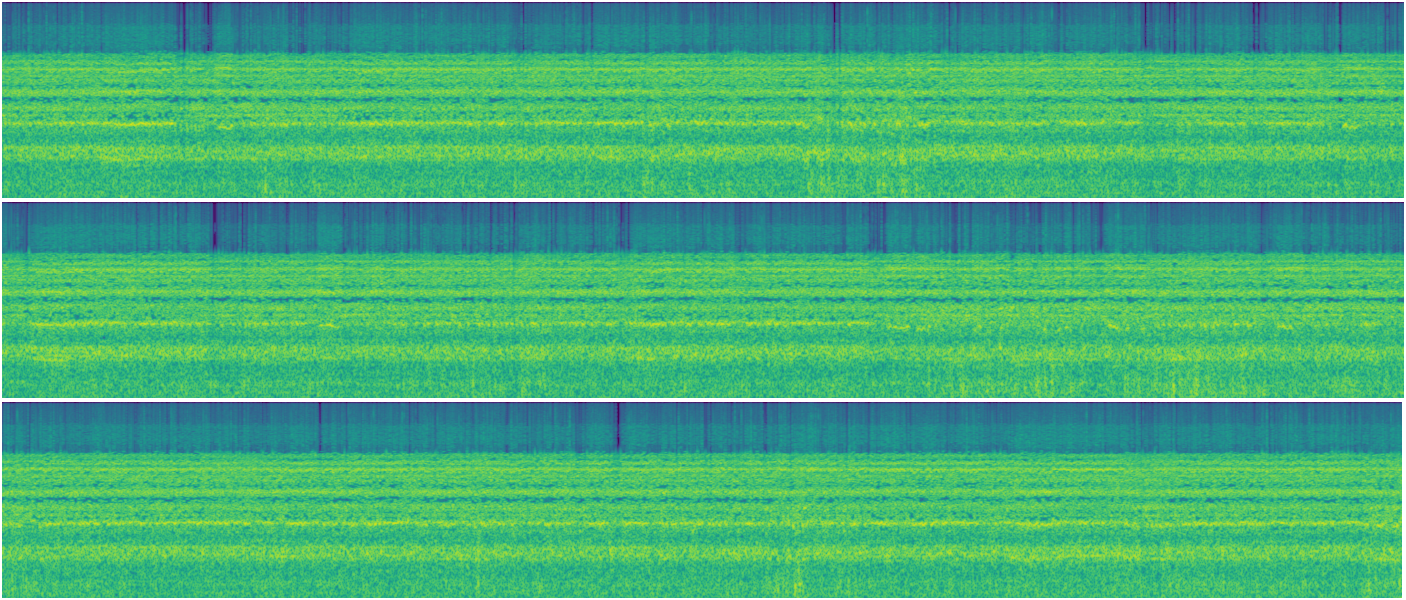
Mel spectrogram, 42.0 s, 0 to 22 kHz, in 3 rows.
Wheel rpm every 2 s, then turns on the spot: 230, 230, 230, 230, 220, 230, 230, 230, 230, 230, 230, 220, 220, 230, 230, 230, 230, 230, 230, 230, 230.
none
